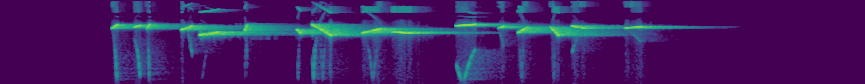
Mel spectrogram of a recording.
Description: Bird-like chirps, with room echo. There is no code.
